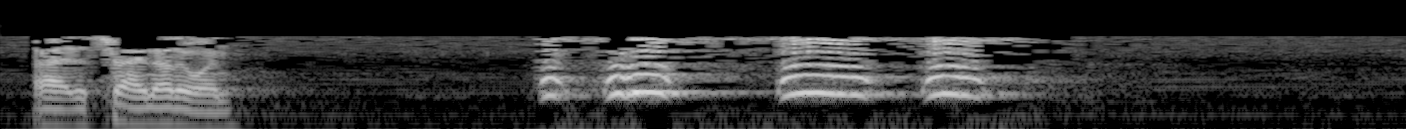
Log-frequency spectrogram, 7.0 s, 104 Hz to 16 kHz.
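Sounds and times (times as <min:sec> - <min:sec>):
speech: 0:00.2 - 0:01.3
owl hooting: 0:02.7 - 0:05.5.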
